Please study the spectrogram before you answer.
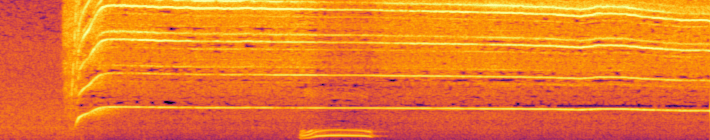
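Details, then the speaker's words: High-pitched steady whine with a brief lower hum partway through, from an old manual-chuck Precision Torque high-speed air-driven dental handpiece spinning up and running with a bur while its airflow is measured with a flow meter. "Next, we've got this uh it's a precision torque old manual handpiece."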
